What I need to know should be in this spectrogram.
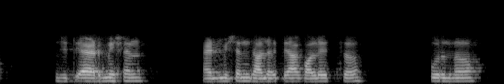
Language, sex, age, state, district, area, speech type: Marathi, male, 18-30, Maharashtra, Ratnagiri, urban, conversation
